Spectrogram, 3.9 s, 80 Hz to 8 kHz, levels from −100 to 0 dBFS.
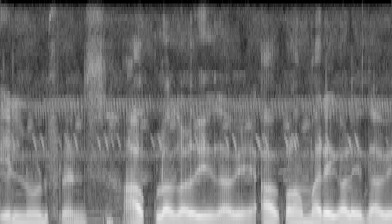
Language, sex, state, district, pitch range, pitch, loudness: Kannada, male, Karnataka, Raichur, 105-110 Hz, 110 Hz, -17 LUFS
